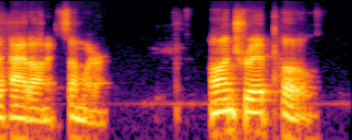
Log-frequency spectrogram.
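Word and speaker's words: entrepôt: Entree poe. Entree po is the how you pronounce it.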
